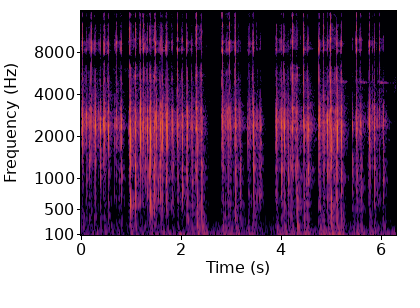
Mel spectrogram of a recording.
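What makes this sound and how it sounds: Fingertips type on a cream plastic retro mechanical keyboard with plastic keycaps and a hollow case. Its bright, dry clicks come in rapid bursts, with brief pauses around the middle of the clip, and each keystroke stops almost instantly.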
